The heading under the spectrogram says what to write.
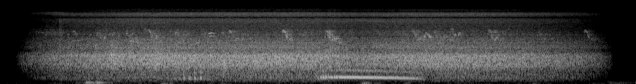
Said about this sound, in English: Another description of this call in that Kaufman book says the song is a slow descending series of cooing notes.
